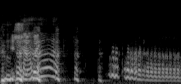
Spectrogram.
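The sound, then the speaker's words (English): A voice imitates the warbling, Chewbacca-like growl of a pet dog named Presley: a wavering, moaning cry, two short yelps, then another drawn-out groaning call, fairly loud with no other talking. “I love the sound of Presley, which is my dog. She sounds like Chewbacca.”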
